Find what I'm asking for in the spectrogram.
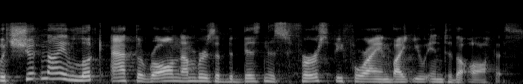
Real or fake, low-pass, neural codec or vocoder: fake; 7.2 kHz; codec, 44.1 kHz, 7.8 kbps, DAC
